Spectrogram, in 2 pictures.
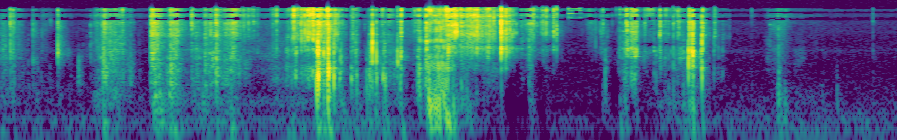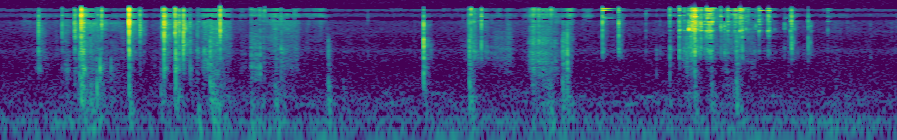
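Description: Hands rummaging through jewellery-making supplies: plastic packaging rustling and crinkling, with small clicks and jingles of little metal parts. The rustling comes in irregular bursts, busiest in the first seven seconds, then sparse clicks with short gaps.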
